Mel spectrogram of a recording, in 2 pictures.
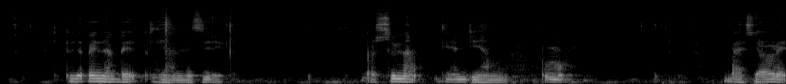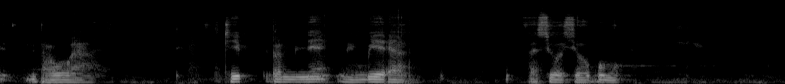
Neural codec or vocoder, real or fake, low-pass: codec, 44.1 kHz, 2.6 kbps, DAC; fake; 14.4 kHz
